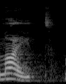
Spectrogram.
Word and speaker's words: night: بعد كده عندنا برضو الكلمات التانية sun screen يعني كريم واقي من الشمس، sun screen، sun screen ليل night، عندنا جي اتش silent night، night جبنة cheese، cheese earth rice، rice طعام مصنوع من الحبوب، يعني ايه cereal، cereal، cereal كاميرا، كاميرا، كاميرا.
